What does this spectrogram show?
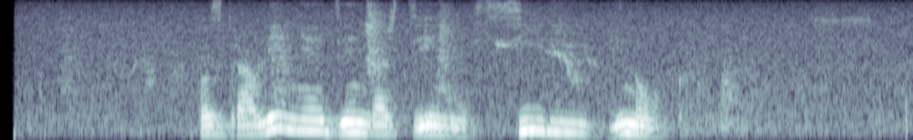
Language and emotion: Russian, positive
